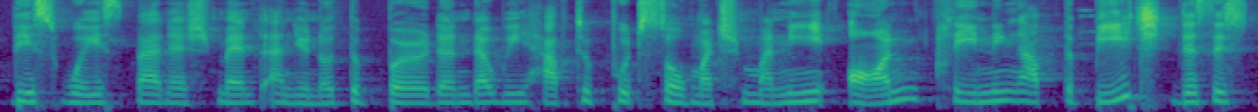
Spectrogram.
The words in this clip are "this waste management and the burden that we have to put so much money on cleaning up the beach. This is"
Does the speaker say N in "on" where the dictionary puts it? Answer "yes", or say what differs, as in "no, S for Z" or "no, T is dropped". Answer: yes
